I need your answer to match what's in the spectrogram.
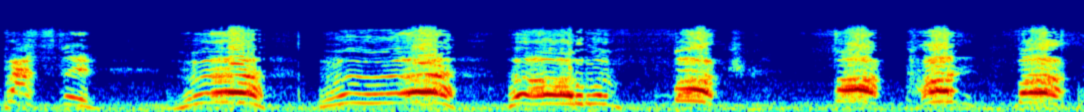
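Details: Burst of involuntary swearing tics from a UK man with severe Tourette syndrome; vocal tics with coprolalia (Tourette syndrome).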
